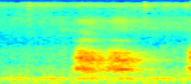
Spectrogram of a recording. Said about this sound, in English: You hear my dog's barking outside. Somebody must be walking by.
